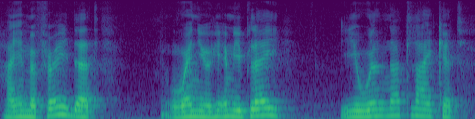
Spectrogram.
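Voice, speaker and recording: A man's voice: fairly high pitch, moderate pace, lo-fi sound, voice pushed up, lightly acted. A man voicing a frustrated young village fiddler in a folktale, speaking in a raised, pleading way. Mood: exasperated.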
